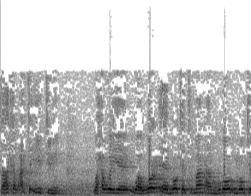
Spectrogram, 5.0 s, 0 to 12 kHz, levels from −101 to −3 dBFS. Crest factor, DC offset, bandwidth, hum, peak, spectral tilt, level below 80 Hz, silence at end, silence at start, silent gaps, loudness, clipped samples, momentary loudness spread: 12 dB; under 0.1%; 7.8 kHz; none; 0 dBFS; -7 dB/octave; -46 dBFS; 0 s; 0 s; none; -13 LUFS; under 0.1%; 11 LU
